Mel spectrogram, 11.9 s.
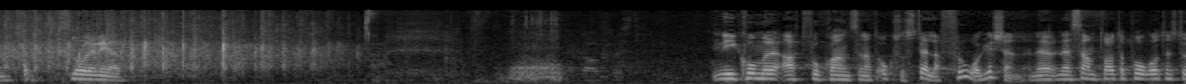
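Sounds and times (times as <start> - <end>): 
audience applause: 0.0 - 3.6
speech: 0.7 - 1.4, 7.2 - 11.8.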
